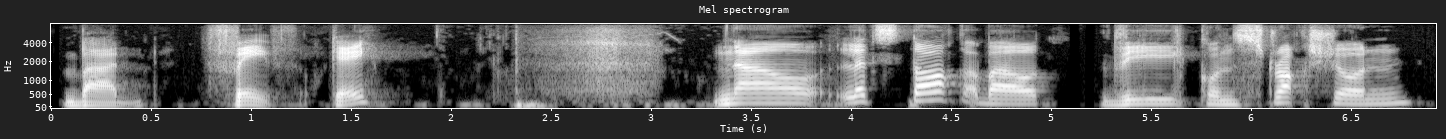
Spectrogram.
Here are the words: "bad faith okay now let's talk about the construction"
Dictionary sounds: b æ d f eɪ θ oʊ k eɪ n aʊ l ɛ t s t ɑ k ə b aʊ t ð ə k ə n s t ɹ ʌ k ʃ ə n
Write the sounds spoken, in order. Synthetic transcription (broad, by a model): b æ d f eɪ θ oʊ k eɪ n aʊ l ɛ t s t ɑ k ə b aʊ t ð ə k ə n s t ɹ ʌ k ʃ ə n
